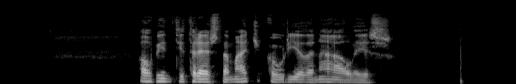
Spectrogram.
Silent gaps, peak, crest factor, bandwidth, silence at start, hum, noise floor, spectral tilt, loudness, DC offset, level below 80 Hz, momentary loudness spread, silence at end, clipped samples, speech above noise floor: none; -2 dBFS; 26 dB; 11.5 kHz; 1.4 s; none; -86 dBFS; -4.5 dB/octave; -26 LUFS; under 0.1%; -64 dBFS; 10 LU; 1.25 s; under 0.1%; 60 dB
